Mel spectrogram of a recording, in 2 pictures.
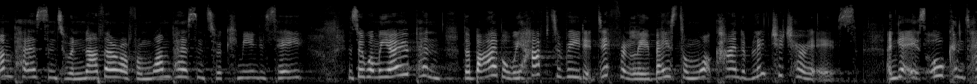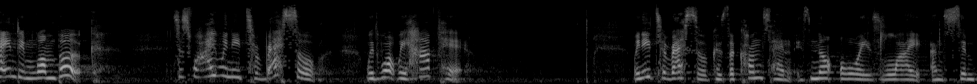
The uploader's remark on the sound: Recorded live at Life Church Lancashire on 27th January 2019.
